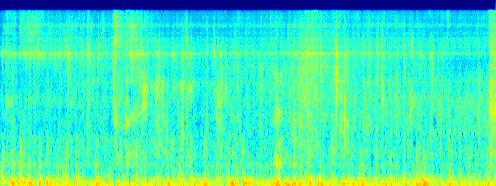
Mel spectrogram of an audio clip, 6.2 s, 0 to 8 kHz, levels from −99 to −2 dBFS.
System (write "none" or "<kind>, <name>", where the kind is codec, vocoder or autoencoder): vocoder, Vocos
